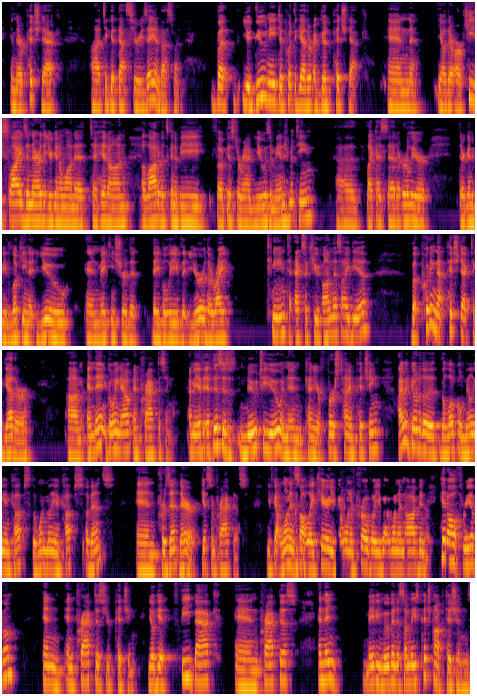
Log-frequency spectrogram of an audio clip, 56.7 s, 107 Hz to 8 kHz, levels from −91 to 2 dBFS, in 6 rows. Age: 30-49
